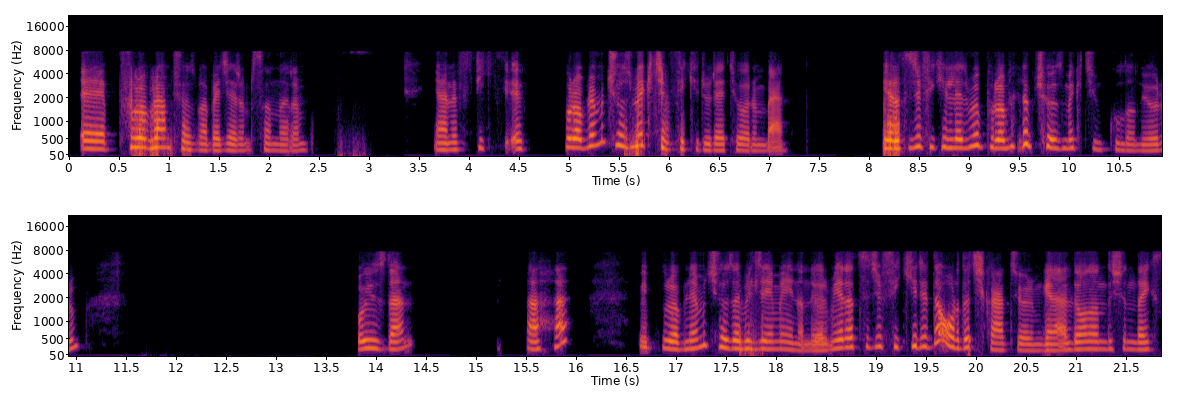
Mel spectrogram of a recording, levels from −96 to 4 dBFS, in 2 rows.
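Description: Pops and rough, crackling bursts with brief jumps in level break into the speech at 0.60–1.23 s, 2.70–3.03 s, 5.56–6.16 s, 8.15–8.38 s, 17.64–17.89 s and 20.67–20.76 s. These are bit errors on an ADPCM link, here the G.722 wideband path, at around one percent, and about 1.5 percent in the second burst. Each flipped bit throws off the decoder's step size and predictor, so the disturbance rings on for milliseconds rather than clicking once.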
